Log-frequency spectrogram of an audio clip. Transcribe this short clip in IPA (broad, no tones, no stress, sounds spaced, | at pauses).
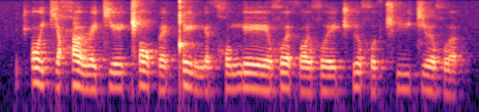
t͡ʃʼ ɔ ɪ̯ t͡ɕ ɨ ħ ɐ ɹ ɛ t͡ɕ eː ǁ ɔ p ɛ ǃ e ŋ ɛ θ χ u ŋ eː χʷ ɛ θ ɔ ɪ̯ χʷ eː t͡ʃʼ ɨ χʷ e θ ʈ͡ʂʰ iː t͡ɕ ɘː χʷ ɐ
